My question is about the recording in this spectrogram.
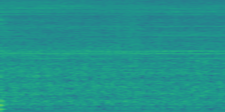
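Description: Steady hum and hiss of a boat cabin's air conditioning, with a faint thin whine above it.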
